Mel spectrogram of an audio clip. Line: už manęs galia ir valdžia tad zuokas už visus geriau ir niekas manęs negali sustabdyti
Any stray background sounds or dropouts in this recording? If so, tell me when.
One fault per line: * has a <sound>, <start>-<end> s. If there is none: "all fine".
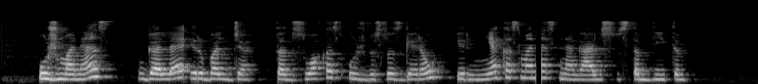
* has a dropout, 5.4-5.4 s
